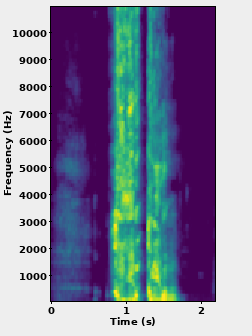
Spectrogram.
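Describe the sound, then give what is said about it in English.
A soft throat-clearing rasp followed by two loud coughs in quick succession, harsh and dry, from a dry throat, with no talking. “My bad, people, dry throat.”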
